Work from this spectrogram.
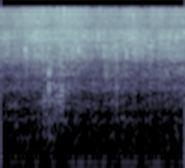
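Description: Onion, green chilli, five-spice seeds and a pinch of turmeric frying in hot oil in a pan, a loud continuous close sizzle with no talk.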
